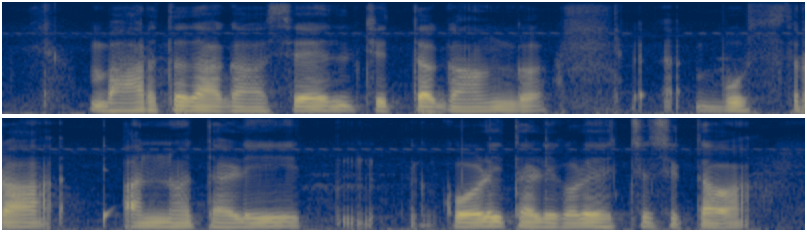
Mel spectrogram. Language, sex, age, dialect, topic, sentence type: Kannada, male, 18-24, Dharwad Kannada, agriculture, statement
